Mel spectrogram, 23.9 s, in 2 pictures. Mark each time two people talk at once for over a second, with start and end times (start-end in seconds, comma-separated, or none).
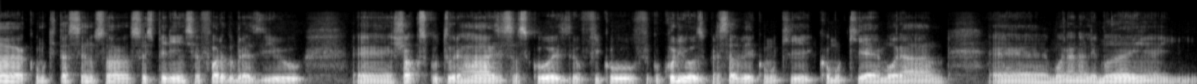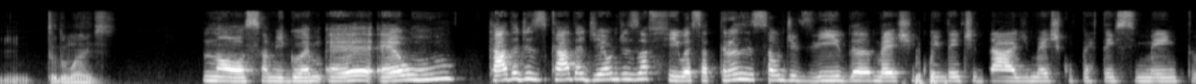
none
